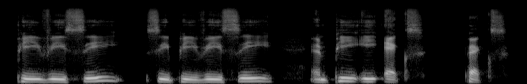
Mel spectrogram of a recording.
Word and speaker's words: PEX: PEX rhymes with flex are fantastic materials, but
